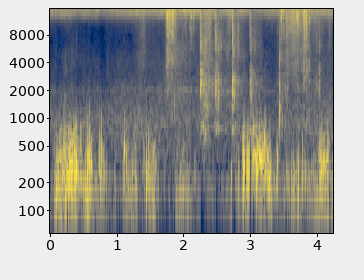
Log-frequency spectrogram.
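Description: Footsteps and handling noise from a hand-held camera being carried while walking on a concrete path: irregular thumps and rustling, with a few sharp ticks in the second half.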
